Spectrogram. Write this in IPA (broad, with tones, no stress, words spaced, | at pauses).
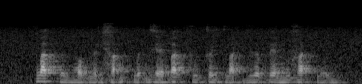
hwa˦˥t̚ʔə̤˨˩w mɔ̰˧˨wnə̰˧˨j va̰˧˥n hwə̰˧˥mɣɛ˨˦ɓa˦˥t̚ fu˨˦kə˧jkwa˨˩k̚ɣɨ˧ə̯ ɓɛ˧ mu˧va˦˥k̚hwə̤˨˩w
